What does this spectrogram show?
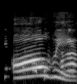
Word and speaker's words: always: should be silent here L should be silent here so you supposed to pronounce it like always okay again see তারপরে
